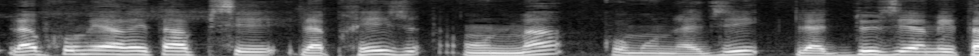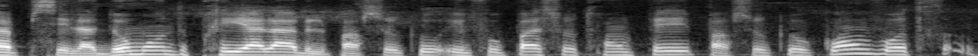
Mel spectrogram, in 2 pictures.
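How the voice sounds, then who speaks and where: A man speaks French as an on a coaching live stream. His mellow, dark voice is recorded close and dry. He talks unscripted and often pauses to hunt for the right word. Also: on the high side, expressive, no echo. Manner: hesitant, often searching for words.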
